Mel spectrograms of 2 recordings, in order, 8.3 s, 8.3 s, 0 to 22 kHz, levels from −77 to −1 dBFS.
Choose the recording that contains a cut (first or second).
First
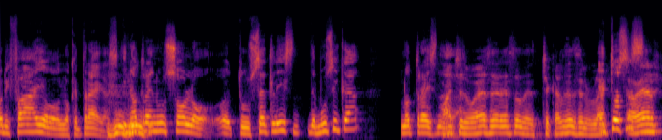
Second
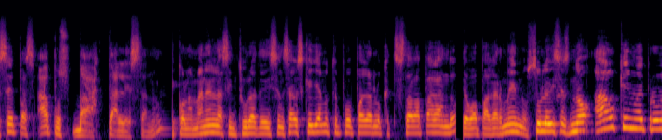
second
